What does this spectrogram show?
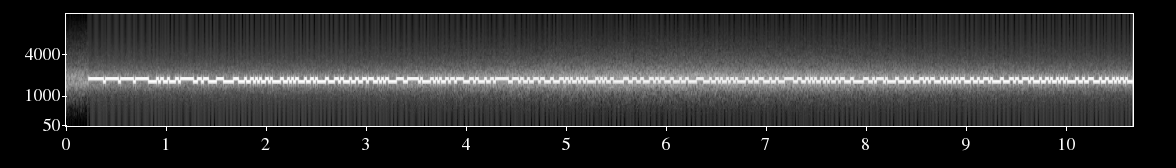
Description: RTTY (50 baud, 170 Hz shift), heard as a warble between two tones, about 1700 Hz centre, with radio static and a narrow filter. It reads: POT SER EN PROVES, CLANDESTINA O DEL MISSATGE NADALENC DEL …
